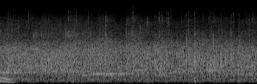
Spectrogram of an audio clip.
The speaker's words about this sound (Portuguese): Pode aplaudir, porque você tem que aplaudir mesmo.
